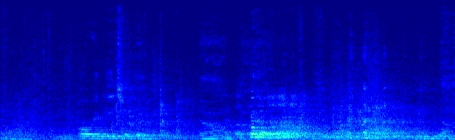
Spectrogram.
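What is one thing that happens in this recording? A brass band of tubas and euphoniums plays a slow tune in an echoing hall.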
